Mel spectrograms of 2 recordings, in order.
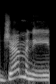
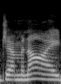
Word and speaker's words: Gemini: looked it up and NASA deliberately pronounces it Gemma knee not Gemini to create a separation from the astrological constellation and that I mean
